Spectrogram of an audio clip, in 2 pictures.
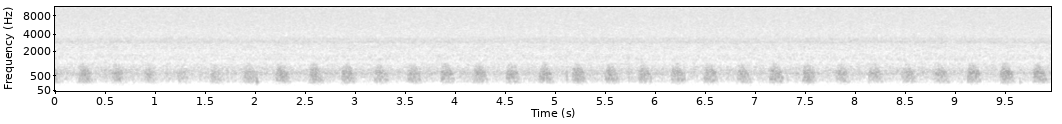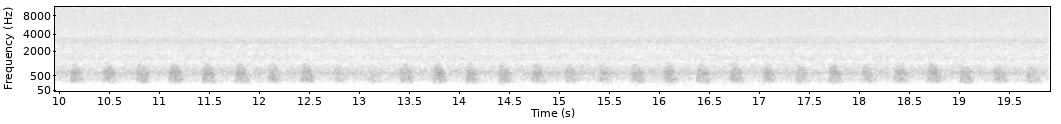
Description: Baby heatbeat on a fetal doppler at 9 weeks & 1 day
